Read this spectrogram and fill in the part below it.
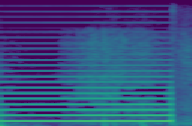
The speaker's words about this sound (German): Und der vierte Ausgang ist ein Sägezahn. Das klingt so.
